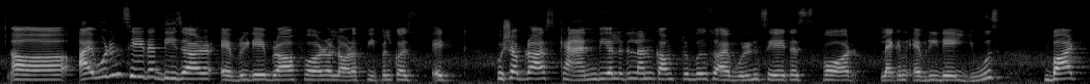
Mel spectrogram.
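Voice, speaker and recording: A woman's voice: medium pitch, fairly bright tone. A young woman in her twenties, a little nasal and congested, chatting frankly to her vlog audience and laughing often. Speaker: beauty vlogger. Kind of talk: casual chat to camera. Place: home in Dubai.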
